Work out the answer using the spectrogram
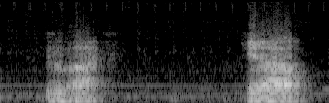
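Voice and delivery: extremely distorted mechanical, robotic machine voice. Narrator voices the mechanical man standing at the door, extremely distorted mechanical voice. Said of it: "An extremely distorted voice comes out of the mechanical man".

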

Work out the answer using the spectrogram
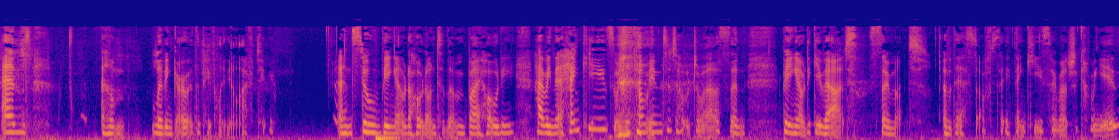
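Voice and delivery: speaking while crying, through tears. Thanking a guest for coming in, the speaker talks while crying. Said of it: "and I can't stop crying".

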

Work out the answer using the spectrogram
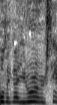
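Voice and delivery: put-on near-tears, giddy, frantic, overexcited gush. Retelling hearing the talking Mickey while waiting in line: reenacting frantic excitement. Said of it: "I'm going to cry".

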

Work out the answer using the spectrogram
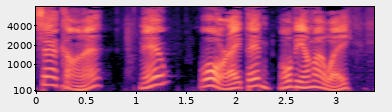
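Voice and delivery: put-on English accent. Joking about the Terminator using an English accent: English accent. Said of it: "an English accent".

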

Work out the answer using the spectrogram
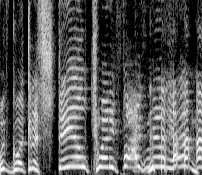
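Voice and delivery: very high, rising, top-of-the-voice blurted shout. Recounting a movie scene's dialogue, imitating a loud shout. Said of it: "at the top of their voices".

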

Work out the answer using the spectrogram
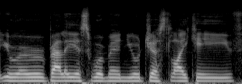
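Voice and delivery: plain

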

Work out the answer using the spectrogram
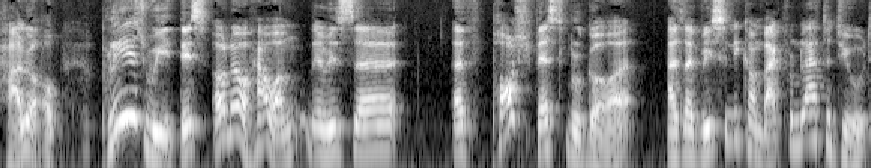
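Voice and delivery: put-on sing-song Swedish-accented English. Asked what accent to read a letter in, the speaker tries a Swedish accent.

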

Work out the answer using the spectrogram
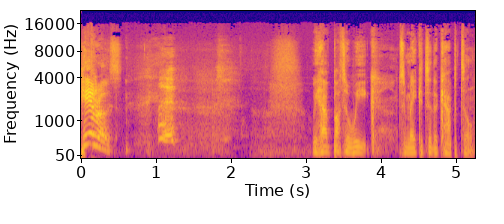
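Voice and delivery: put-on serious character voice. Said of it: "She says".

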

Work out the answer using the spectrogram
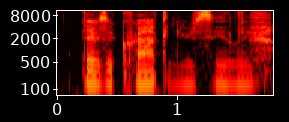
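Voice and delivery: very low, very soft, hushed porn-star delivery. Imitating how Aiden talks when rewatching the show: Aiden talking like a porn star. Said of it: "he talks like a fucking porn star".

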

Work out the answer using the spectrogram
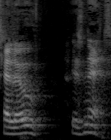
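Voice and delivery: attempted Welsh accent. Asked for something really Welsh, the speaker answers in a Welsh accent. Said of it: "Is that pretty good Welsh?".

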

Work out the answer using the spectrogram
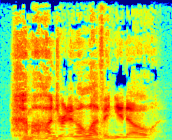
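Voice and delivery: hissed, hissing voice. Narrator reading a story; on a train, a man answers a frowning lady, hissed. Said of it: "he bared his remaining teeth and hissed".

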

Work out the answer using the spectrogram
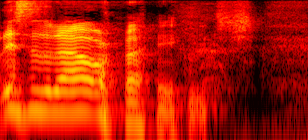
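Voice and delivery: put-on livid indignation, very loud and high-pitched. Retelling a friend's angry tweet to an airline: imitating a furious tweet. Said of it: "he was livid".

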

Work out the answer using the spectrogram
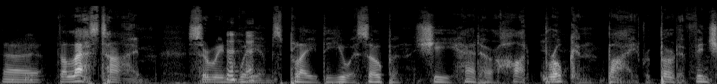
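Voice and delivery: movie trailer voiceover narration voice. On a tennis podcast, asked to announce like a movie trailer, in a movie trailer voiceover voice. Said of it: "Do my voiceover voice".

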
